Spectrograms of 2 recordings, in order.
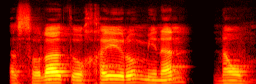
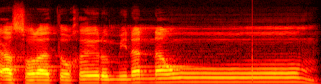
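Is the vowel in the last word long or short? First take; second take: short; long. First: The vowel in the last word is kept short. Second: The vowel in the last word is drawn out long. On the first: The speaker calls it right. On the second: The speaker calls it wrong.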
